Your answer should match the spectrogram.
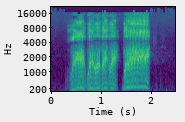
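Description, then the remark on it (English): A person does a loud duck imitation: two strong quacking bursts, the first wavering with several pulses, the second a long, buzzy, sustained quack, with no other talk. “So I believe it is quack time, and I think it might be your quack time.”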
